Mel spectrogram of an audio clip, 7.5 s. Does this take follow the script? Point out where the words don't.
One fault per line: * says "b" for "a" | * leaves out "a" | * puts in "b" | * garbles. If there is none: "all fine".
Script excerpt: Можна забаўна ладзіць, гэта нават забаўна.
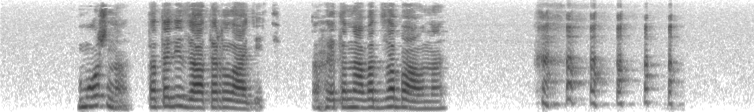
* says "таталізатар" for "забаўна"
